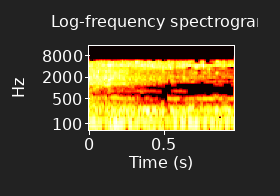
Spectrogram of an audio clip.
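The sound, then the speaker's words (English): Champagne poured into a glass fizzes, a soft, steady crackling hiss of tiny bubbles, fairly quiet, with no voices over it. “Can you hear the bubbles, man?”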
